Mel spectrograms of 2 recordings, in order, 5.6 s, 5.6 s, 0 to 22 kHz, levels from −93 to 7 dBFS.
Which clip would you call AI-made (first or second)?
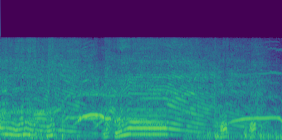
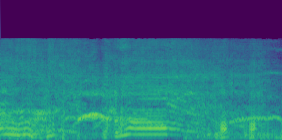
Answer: second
